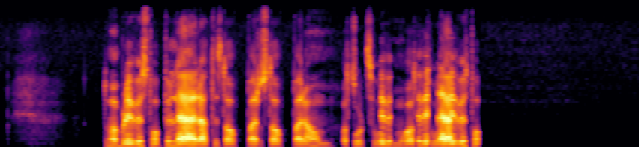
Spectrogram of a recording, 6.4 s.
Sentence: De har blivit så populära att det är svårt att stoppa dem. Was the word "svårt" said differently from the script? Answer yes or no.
yes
